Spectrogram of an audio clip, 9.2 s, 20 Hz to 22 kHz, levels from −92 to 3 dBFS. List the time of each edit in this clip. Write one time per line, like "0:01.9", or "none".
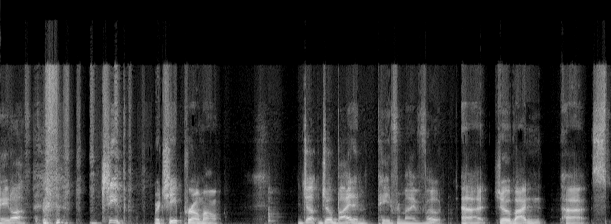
none

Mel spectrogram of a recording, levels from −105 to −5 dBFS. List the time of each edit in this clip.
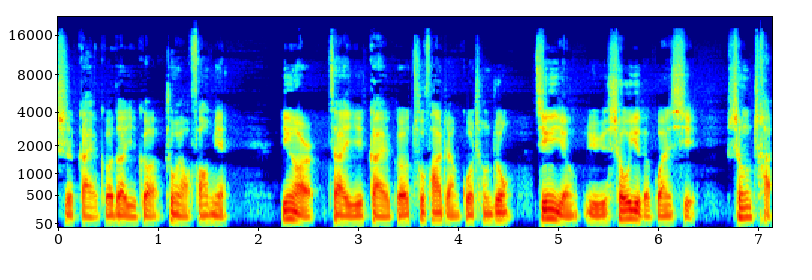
0:02.1
0:04.7

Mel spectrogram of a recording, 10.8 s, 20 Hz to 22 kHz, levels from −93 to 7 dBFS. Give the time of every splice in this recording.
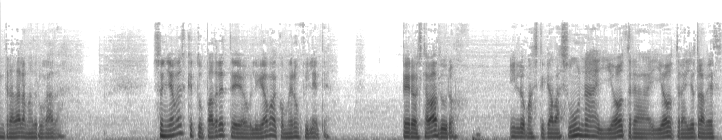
0:06.6

